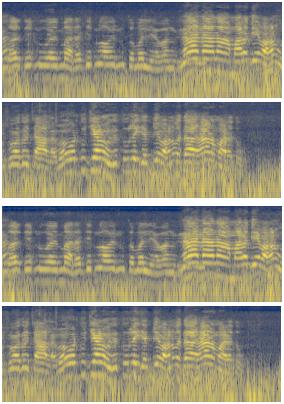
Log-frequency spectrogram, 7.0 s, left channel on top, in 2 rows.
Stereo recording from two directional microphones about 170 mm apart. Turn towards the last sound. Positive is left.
turn(degrees=-20)  # may be behind; listen again after turning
